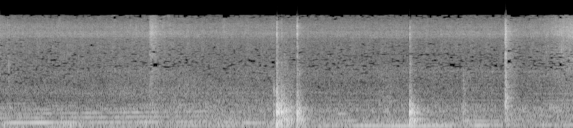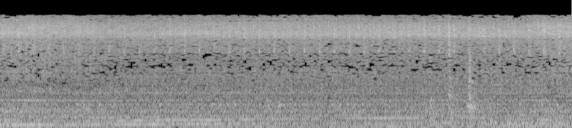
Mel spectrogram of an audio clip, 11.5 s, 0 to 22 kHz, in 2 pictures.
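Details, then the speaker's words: Renault 1.0 (Clio) petrol engine at idle, hood open: faint light tec-tec tapping from the top end, normal for its mechanical valve lash adjustment; engine otherwise healthy. "ó o motorzinho filézinho tem um tec tec aqui ó mas é normal deles porque é mecânico o escalamento de válvula e aí fica um barulhinho de um tec tec bem fraquinho"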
